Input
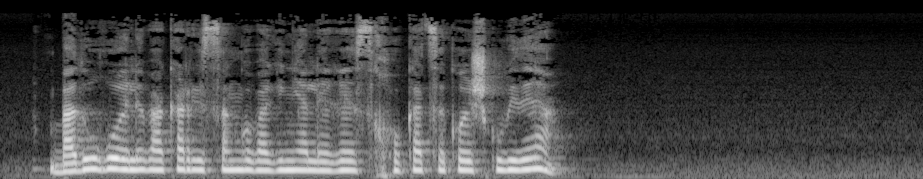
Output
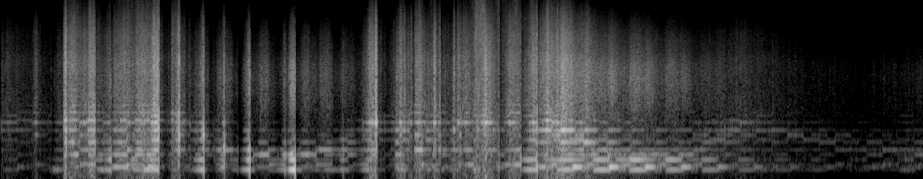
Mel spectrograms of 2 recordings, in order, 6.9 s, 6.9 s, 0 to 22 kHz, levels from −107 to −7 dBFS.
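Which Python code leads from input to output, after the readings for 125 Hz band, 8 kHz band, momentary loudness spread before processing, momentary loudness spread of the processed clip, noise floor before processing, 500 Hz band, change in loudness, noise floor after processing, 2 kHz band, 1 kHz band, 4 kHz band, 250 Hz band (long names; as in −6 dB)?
−25.5 dB, −9.0 dB, 8 LU, 12 LU, −62 dBFS, −20.5 dB, −16.5 dB, −82 dBFS, −11.5 dB, −7.5 dB, −6.0 dB, −21.0 dB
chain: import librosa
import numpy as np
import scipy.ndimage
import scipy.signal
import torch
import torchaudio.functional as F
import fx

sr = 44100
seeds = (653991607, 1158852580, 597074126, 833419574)

p1 = fx.vocoder_arp(x, sr, chord='major triad', root=57, every_ms=118)
p2 = fx.level_steps(p1, sr, step_db=16)
p3 = p1 + F.gain(torch.from_numpy(p2), -3.0).numpy()
p4 = fx.high_shelf(p3, sr, hz=5100.0, db=7.0)
p5 = fx.filter_sweep_lowpass(p4, sr, from_hz=1300.0, to_hz=600.0, start_s=5.51, end_s=6.76, q=6.0)
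p6 = fx.echo_split(p5, sr, split_hz=490.0, low_ms=272, high_ms=178, feedback_pct=52, wet_db=-8.5)
p7 = fx.dynamic_eq(p6, sr, hz=950.0, q=1.6, threshold_db=-40.0, ratio=4.0, max_db=3)
p8 = fx.auto_swell(p7, sr, attack_ms=134.0)
p9 = fx.wah_lfo(p8, sr, hz=0.36, low_hz=500.0, high_hz=3200.0, q=3.4)
p10 = fx.gate_flip(p9, sr, shuts_db=-27.0, range_db=-34)
p11 = fx.noise_mod_delay(p10, sr, seeds[0], noise_hz=3400.0, depth_ms=0.1)
y = F.gain(torch.from_numpy(p11), 6.0).numpy()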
